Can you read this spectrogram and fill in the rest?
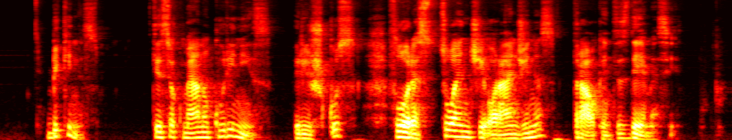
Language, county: Lithuanian, Kaunas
